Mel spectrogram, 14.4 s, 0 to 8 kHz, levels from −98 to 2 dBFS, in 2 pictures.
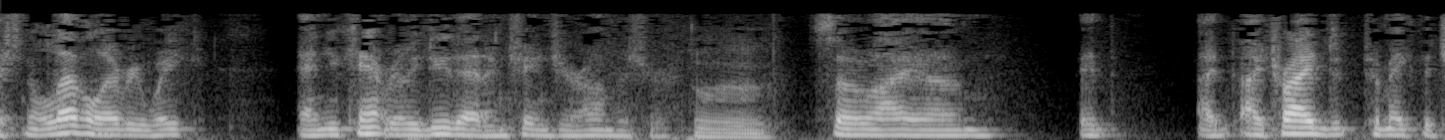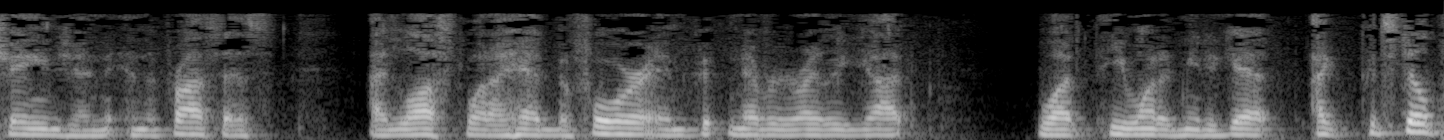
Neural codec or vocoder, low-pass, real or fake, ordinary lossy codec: none; 7.2 kHz; real; MP3, 24 kbps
